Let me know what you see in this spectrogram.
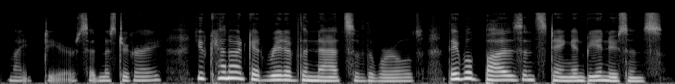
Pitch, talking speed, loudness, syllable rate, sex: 190 Hz, 215 wpm, -18 LUFS, 4.7 syllables/s, female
